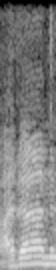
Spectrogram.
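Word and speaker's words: أذان: 그런데 이걸 한국에서는 이제 아잔이라고 하는데 원래 아랍어에서는 아단이라고 해요. 아단. 그래서 아단을 하는 사람은 무를 붙이면 되겠죠.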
